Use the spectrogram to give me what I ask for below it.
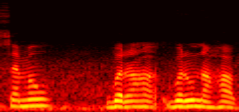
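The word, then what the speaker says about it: शं नो वरुणः: अभी हमें मिस नहीं करना है क्या है, the emblem of Indian navy continent, the motto सेमनो pronounced as सेमो वरुणाहा which means B auspicious to earth.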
